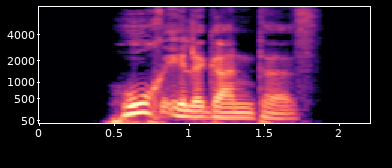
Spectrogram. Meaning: strong/mixed nominative/accusative neuter singular of hochelegant
- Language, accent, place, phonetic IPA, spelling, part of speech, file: German, Germany, Berlin, [ˈhoːxʔeleˌɡantəs], hochelegantes, adjective, De-hochelegantes.ogg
